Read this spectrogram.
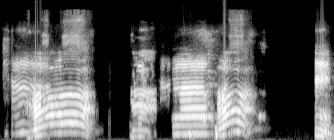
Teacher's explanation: আঙ্গুল দিন দেখুন যে এই জায়গাটা থেকে আওয়াজটা বের হয় কিনা আ গলার মাঝখান থেকে হাঁ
